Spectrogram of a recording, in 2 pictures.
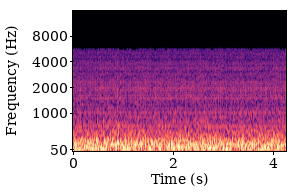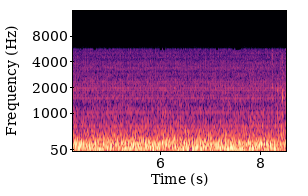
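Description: Steady electrical mains hum with hiss: a constant low buzz with many even overtones.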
